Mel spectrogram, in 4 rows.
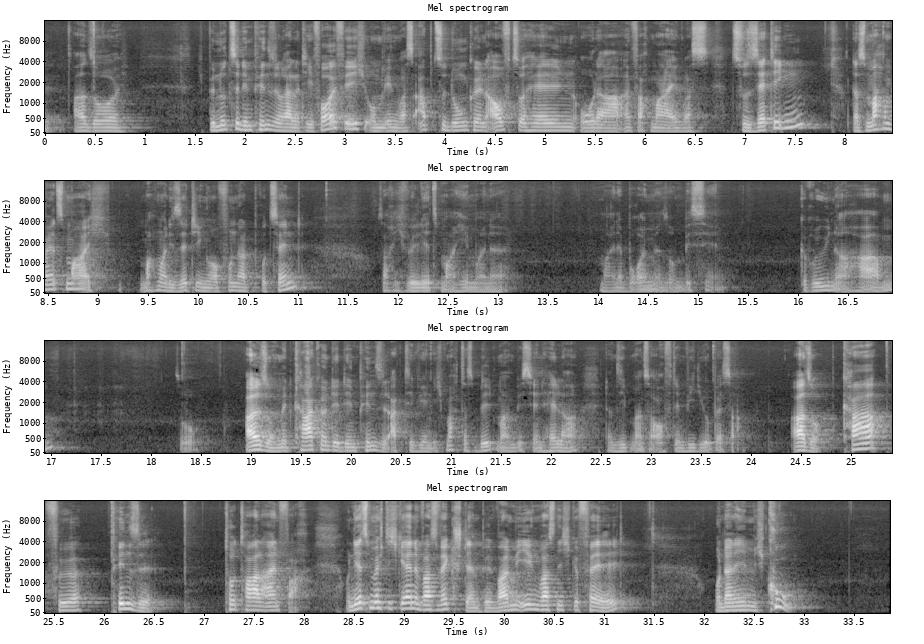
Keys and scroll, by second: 1.1 k, 33.0 q.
